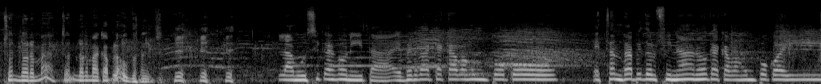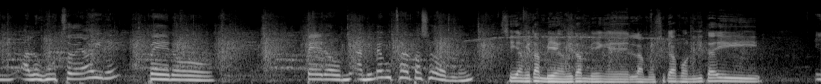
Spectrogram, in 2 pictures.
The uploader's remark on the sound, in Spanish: En las preliminares del COAC 2024. En directo desde el Gran Teatro Falla de Cádiz. La retransmisión del Concurso Oficial de Agrupaciones Carnavalescas del Carnaval de Cádiz 2024 en Onda Cero Cádiz.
